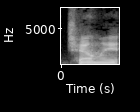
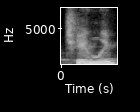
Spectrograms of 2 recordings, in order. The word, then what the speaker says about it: Chandley: Yeah, so Instagram is Chandley_Green, spelled like Chandler, but a Y instead of an R. And then Facebook, Chandley.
